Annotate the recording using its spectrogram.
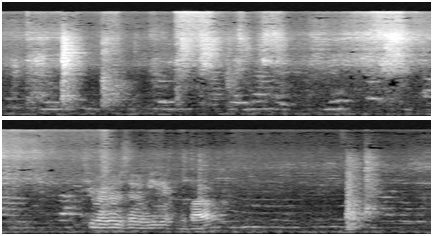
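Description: Quiet, indistinct talking, with a hiss that swells and fades about four seconds in and a few sharp clicks.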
